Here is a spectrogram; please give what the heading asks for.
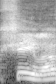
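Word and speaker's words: Shelah: So now we get down to the third son who is Shalah or Sheila if you want to pronounce it that way said then this is verse 11.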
